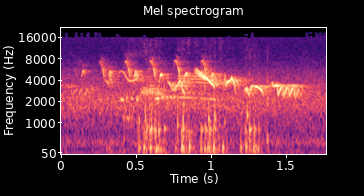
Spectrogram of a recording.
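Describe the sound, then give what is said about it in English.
A series of short, low grunts from pigs over about a second, mixed with bright, chirpy high-pitched squeals and twittering above them. No talking. The pigs are walking on their hind legs and carrying guns. “Those pigs are walking on their hind legs and carrying guns.”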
